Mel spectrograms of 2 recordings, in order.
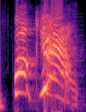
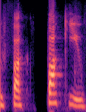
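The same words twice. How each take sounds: First: Pitched high and yelled; mock outrage. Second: Said in the usual way. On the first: Real, not acted. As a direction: shout it in mock fury. Playful cursing at friend.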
